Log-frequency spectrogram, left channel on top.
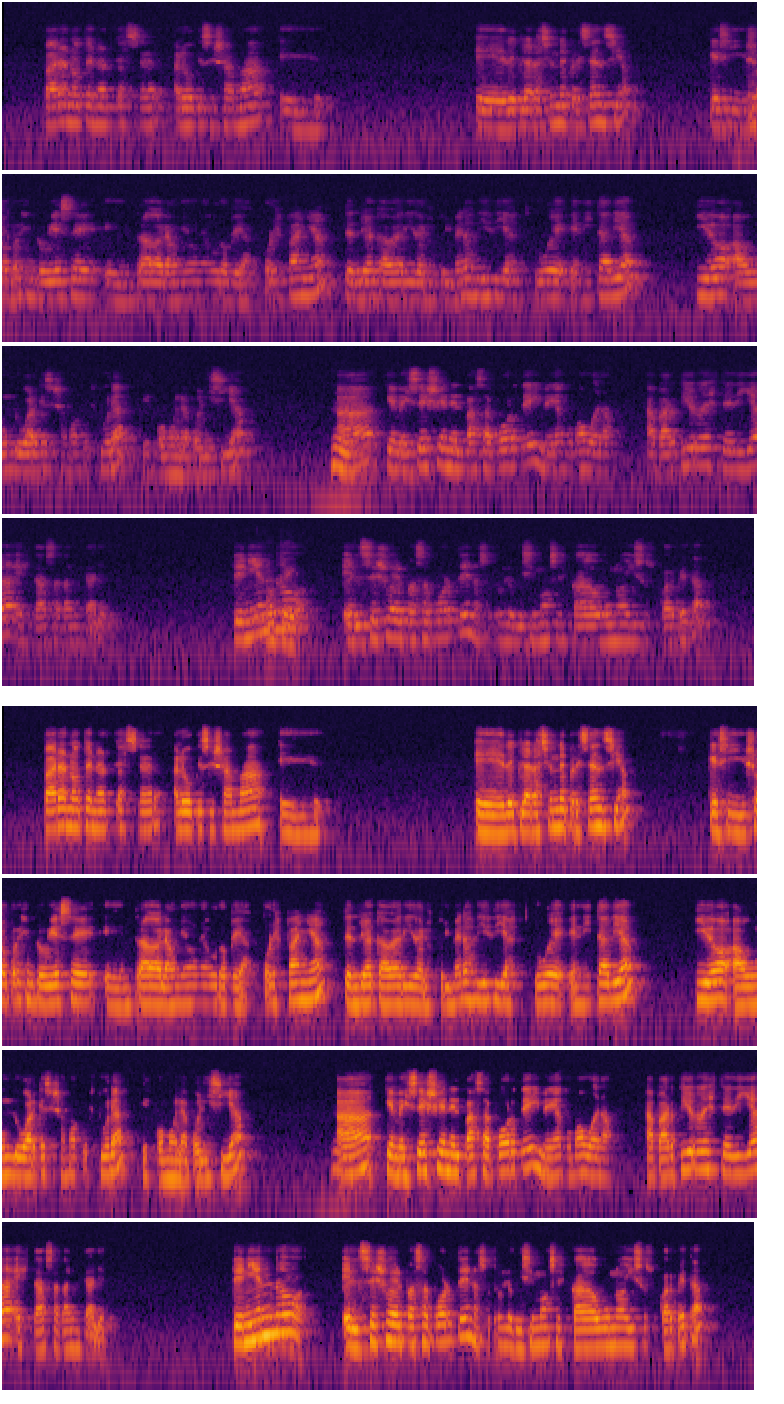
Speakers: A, on the right; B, on the left.
A: para no tener que hacer algo que se llama eh, eh, declaración de presencia, que si
B: ok,
A: yo, por ejemplo, hubiese eh, entrado a la Unión Europea por España, tendría que haber ido los primeros 10 días que estuve en Italia ido a un lugar que se llama Costura, que es como la policía,
B: mm,
A: a que me sellen el pasaporte y me digan como, bueno, a partir de este día estás acá en Italia. Teniendo
B: ok,
A: el sello del pasaporte, nosotros lo que hicimos es cada uno hizo su carpeta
